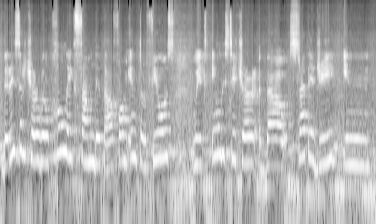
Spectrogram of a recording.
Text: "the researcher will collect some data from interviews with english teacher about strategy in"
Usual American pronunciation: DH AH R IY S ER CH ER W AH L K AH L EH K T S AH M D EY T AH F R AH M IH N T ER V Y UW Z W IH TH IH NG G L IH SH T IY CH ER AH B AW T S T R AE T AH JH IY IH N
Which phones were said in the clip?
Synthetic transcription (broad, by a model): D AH R IY S ER CH ER W AH L K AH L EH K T S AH M D EY T AH F R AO M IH N T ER F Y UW S W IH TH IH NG G L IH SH T IY CH ER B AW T S T R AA T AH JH IY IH N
